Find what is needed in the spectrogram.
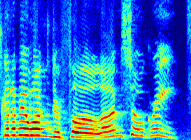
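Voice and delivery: drawn-out, slow, high-pitched boastful voice. Doing a Trump impression for the others, Trump impression. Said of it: "I'm gonna do my Trump impression".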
